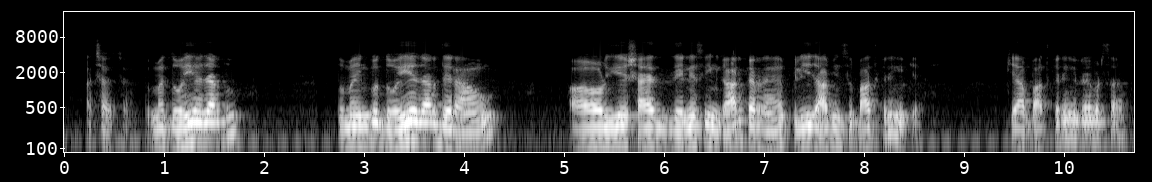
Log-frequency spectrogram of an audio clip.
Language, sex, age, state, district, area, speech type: Urdu, male, 30-45, Delhi, South Delhi, urban, spontaneous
